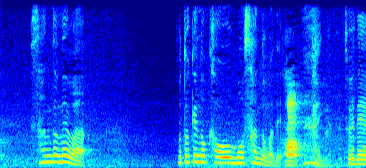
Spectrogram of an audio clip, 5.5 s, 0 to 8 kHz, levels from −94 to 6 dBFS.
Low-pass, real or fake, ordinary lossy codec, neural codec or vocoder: none; real; none; none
